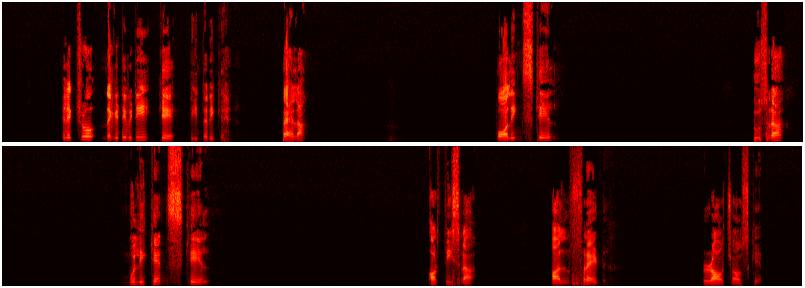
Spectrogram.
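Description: A man speaks calmly into a close microphone in short bursts.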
